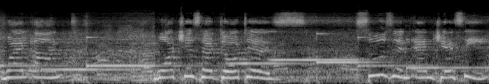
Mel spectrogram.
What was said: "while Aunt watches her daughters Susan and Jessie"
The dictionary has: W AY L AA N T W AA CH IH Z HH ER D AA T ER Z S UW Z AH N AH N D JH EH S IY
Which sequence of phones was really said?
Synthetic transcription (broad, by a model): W AY L AA N T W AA CH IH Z HH ER D AA T ER Z S UW Z AH N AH N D JH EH S IY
